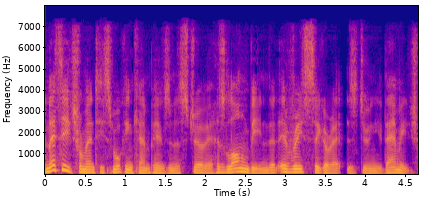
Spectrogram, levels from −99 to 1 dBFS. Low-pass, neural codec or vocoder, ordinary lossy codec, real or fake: 7.2 kHz; codec, 16 kHz, 4.8 kbps, FACodec; AAC, 48 kbps; fake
